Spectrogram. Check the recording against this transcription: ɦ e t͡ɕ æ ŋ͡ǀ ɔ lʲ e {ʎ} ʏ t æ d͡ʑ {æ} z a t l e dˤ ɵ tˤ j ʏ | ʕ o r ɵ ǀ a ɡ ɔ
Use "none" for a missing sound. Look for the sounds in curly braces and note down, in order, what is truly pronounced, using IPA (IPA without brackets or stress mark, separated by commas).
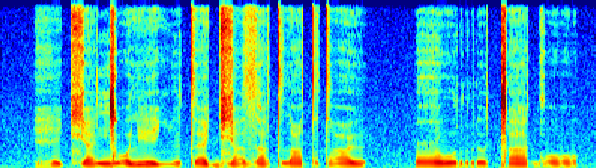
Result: ʎ, a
